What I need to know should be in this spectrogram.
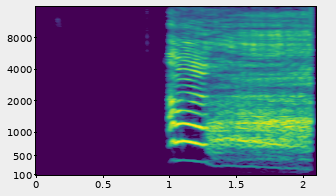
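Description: A young man screams loudly in terror.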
